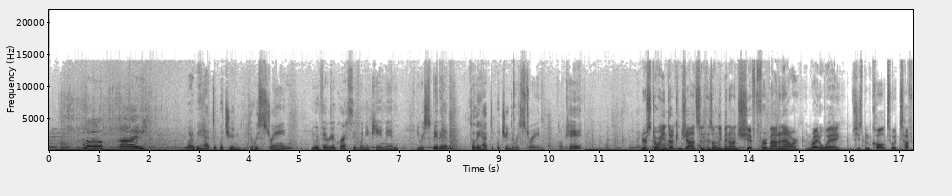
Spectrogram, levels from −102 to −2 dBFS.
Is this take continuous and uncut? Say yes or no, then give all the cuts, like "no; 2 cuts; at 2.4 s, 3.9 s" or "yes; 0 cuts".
yes; 0 cuts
